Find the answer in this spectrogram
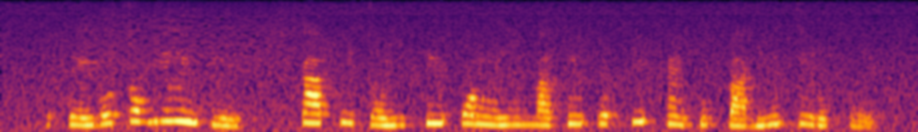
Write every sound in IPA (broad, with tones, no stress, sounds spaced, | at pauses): f e˨ j o˨˦ t ɔ˦ ɡ i˦ l ĩ˦˨ k͡p ĩ˨ | k a˦ f i˦˨ t o˨ j i˨˦ k͡p ĩ˦ f ɔ˧ ɾ ũ˨ j ĩ˧ m a˧ t ĩ˧ f o˧ k i˦ h ɛ̃˦˨ k͡p u˧ k͡p a˨ ɡ ĩ˨˦ t i˦˨ ɾ u˧ k͡p u˨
